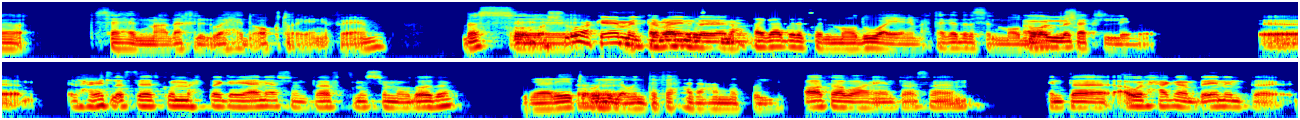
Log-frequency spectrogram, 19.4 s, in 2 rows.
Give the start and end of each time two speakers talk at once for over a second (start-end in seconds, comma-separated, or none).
3.8-5.7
